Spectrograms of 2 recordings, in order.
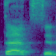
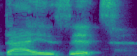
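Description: First: It is said in an American accent. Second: It is said in a Trinidadian accent. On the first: "Like the vernacular slang that we would use here, you know, in America" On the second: "but in Trinidad, you say, whoa, Diazit"

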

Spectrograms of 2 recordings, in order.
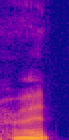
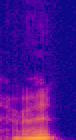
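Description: The two takes are said the same way.

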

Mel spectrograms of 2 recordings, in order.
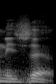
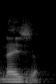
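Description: First: The name is pronounced the French way. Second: The name is pronounced the English way.

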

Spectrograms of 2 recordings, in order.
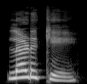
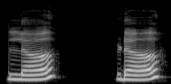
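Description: First: The word is said smoothly at normal speed. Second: The word is said slowly, syllable by syllable. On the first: "give you the word again at natural native speed" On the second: "break down syllable by syllable"

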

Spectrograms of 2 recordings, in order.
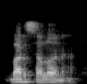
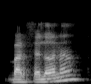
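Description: First: It is said with a local Barcelona pronunciation. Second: It is said with a Spanish pronunciation.

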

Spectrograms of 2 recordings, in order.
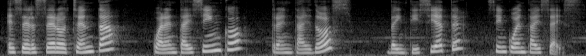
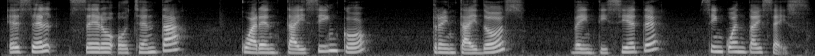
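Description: First: The number is read at normal conversational speed. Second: The number is read at a slower speed.

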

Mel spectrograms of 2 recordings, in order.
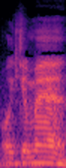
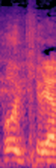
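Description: First: It is said in a plain, everyday tone. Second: It is said in a teasing, joking tone.

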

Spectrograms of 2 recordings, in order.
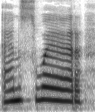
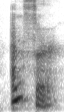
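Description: First: A w sound is pronounced in the middle. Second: No w sound is pronounced in the middle. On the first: The speaker calls it wrong. "Bacanya itu bukan answer ataupun answer" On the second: The speaker calls it right. "tapi answer"

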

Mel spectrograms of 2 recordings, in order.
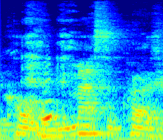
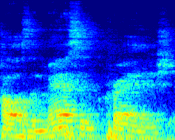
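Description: First: It is said in a put-on French accent. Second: It is said in the speaker's ordinary accent.

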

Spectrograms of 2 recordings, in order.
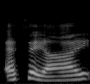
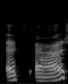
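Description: First: The name ends with an 'eye' sound. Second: The name ends with an 'ash' sound. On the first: "She pronounces it X-A-I" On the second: "he pronounces it X-Ash"

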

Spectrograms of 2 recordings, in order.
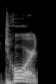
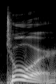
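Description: First: The vowel is short, like in 'more'. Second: The vowel is longer, like in 'poor'. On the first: The speaker calls it wrong. "Most people were saying we say tour, T O R E" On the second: The speaker calls it right. "it says T O O R, which is tour. It's like a longer sound"

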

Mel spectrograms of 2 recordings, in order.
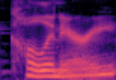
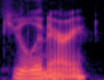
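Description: First: The first syllable sounds like "cull". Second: The first syllable sounds like "cue". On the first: The speaker calls it wrong. "You can still say culinary" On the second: The speaker calls it right. "the correct, true way is culinary"

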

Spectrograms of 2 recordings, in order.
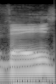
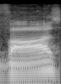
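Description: First: Vase is said in the softer, weaker-sounding way. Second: Vase is said in the assured, confident-sounding way. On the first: The speaker sounds unsure. "it sounds like a weak way of saying it" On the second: The speaker knows exactly what they mean. "it means, I know exactly what I'm talking about"

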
